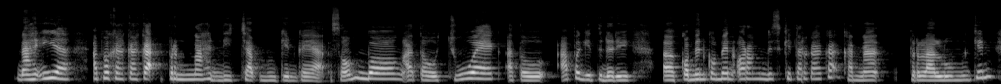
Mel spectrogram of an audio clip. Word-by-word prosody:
Nah 230 0 +3
iya. 275 -2 +4 0.2
Apakah 265 -1 0
Kakak 250 0 +3
pernah 230 -2 0 0.2
dicap 200 -1 -3
mungkin 185 0 -4
kayak 180 0 -3
sombong 255 +3 +2
atau 200 -2 -1
cuek 255 +2 +3
atau 185 -2 0
apa 225 +5 -4
gitu 215 0 -3
dari, 190 0 +2 0.3
eee, 205 0 +5
komen-komen 240 +3 +1
orang 255 0 -2
di 245 - -4
sekitar 250 0 -7
Kakak 255 0 -4
karena 195 0 -1 0.3
terlalu 190 -1 +4 0.2
mungkin, 305 +10 -2
230 Hz, 145 wpm, -22 LUFS, 195-255 Hz, 0.3 s, eee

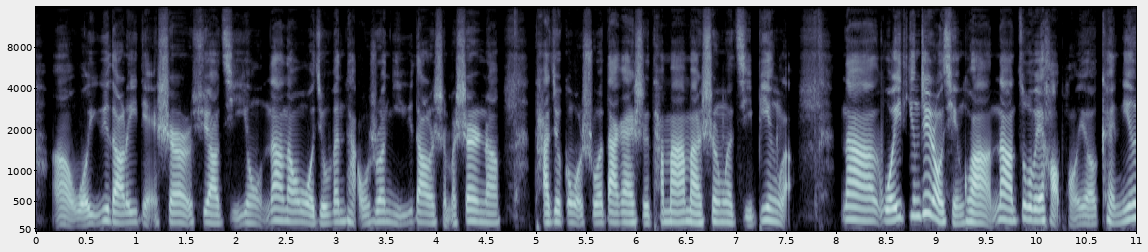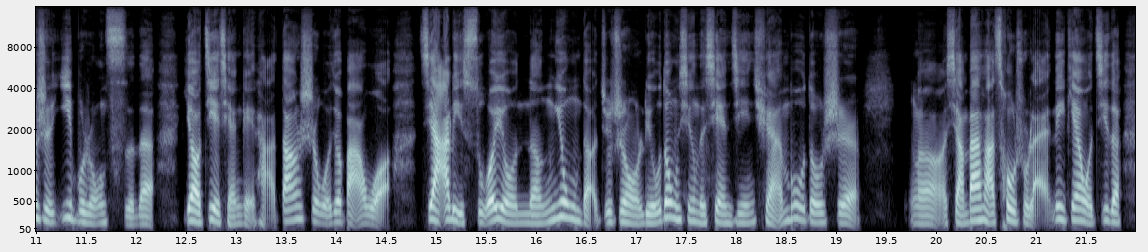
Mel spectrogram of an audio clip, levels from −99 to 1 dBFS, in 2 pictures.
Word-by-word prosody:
呃， - - -1
我 115 - -1
遇 155 +8 -5
到 155 -4 +3
了 150 - -2
一 165 - -8
点 - - -8
事 - - -1
儿 155 -1 +1
需 155 - -11
要 145 -2 +2
急 110 -7 -9
用”。 145 -3 -7
那 190 +1 +3
那 170 -2 0
我 160 -4 -1
就 140 - -2
问 165 +2 -4
他， 175 -3 -5
我 130 +2 -6
说： 170 +1 -1
“你 145 -5 -12
遇 150 +4 -13
到 160 -2 +2
了 145 - -2
什 - - -7
么 - - -7
事 165 +5 +1
儿 180 -1 +5
呢？” 150 -2 -2 0.3
他 155 - 0
就 165 - -2
跟 160 -1 -4
我 - - -2
说， 150 +1 -3
大 155 0 +3
概 155 -1 +1
是 140 -2 -4
他 165 - -5
妈 165 0 +4
妈 160 -3 +3
生 165 +1 -2
了 155 -1 -2
急 120 -5 -7
病 185 +8 -3
了。 - - -6 0.4
那 195 -3 +4
我 185 +1 +4
一 205 - +2
听 260 +3 -4
这 305 +2 +4
种 - - +6
情 140 -4 -3
况， 155 -3 +4
那 195 -2 +5
作 200 +3 0
为 185 -1 +4
好 185 - 0
朋 - - -8
友， 130 -1 -2
肯 135 - -5
定 205 +8 +1
是 180 -6 -1
义 230 +6 -3
不 170 -5 -4
容 145 -1 -3
辞 130 -6 -5
地 130 +1 -1 0.3
要 175 -4 +7
借 185 +3 +1
钱 135 -3 -4
给 - - -6
他。 - - -7
当 180 +3 +3
时 180 -5 -4
我 145 -4 -4
就 165 +2 -1
把 160 - +2
我 330 - -1 0.3
家 - - +6
里 185 -7 +1
所 155 +1 +2
有 150 -8 +2
能 145 +3 -4
用 225 -3 +1
的 - - -1
就 160 - -4
这 165 +1 -3
种 140 -4 +1
流 145 +2 0
动 235 +3 +3
性 190 -3 -4
的 145 - -2
现 140 0 -1
金 145 +1 -7
全 170 - -3
部 210 -2 -3
都 155 -4 -1
是， 150 -1 -3 0.5
呃， 135 -1 -3
想 135 - +1
办 185 +3 +7
法 - - +5
凑 - - +2
出 170 - -5
来。 - - -2
那 210 0 0
天， 190 -1 +2
我 140 - 0
记 190 +7 -6
得 160 -3 +1
160 Hz, 305 characters per minute, -23 LUFS, 145-185 Hz, 0.5 s, 要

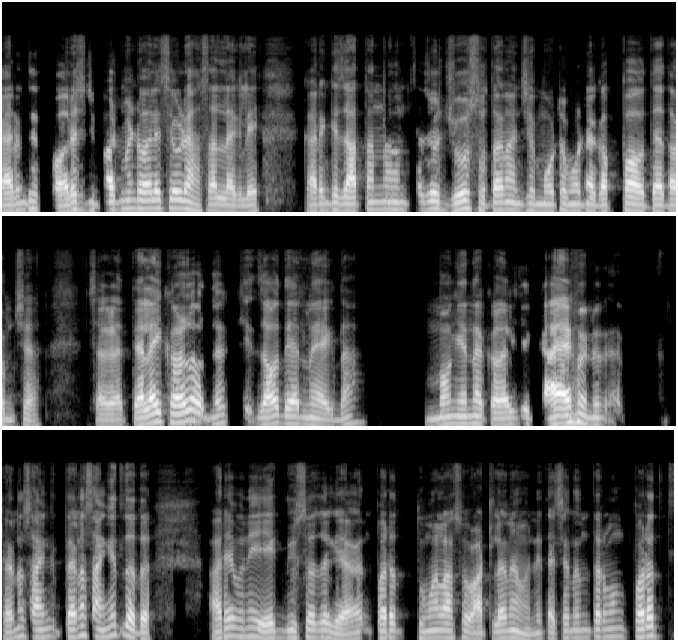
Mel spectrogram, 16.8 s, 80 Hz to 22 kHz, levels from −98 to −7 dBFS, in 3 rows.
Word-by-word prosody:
कारण 115 +4 +1
ते 145 - -3
फॉरेस्ट 120 +6 +2
डिपार्टमेंटवालेच 155 +4 +1
एवढे 160 -1 +4
हसायला 120 -2 -2
लागले. 110 0 -1 0.4
कारण, 125 +2 -2
की 135 - -2
जाताना 140 +3 +1
आमचा 140 +1 -8
जो 150 0 +2
जोश 150 +3 +1
होता 135 +1 +1
ना, 140 - -1
आमच्या 125 -2 -5
मोठ्या-मोठ्या 120 0 -2
गप्पा 110 +3 +3
होत्या 115 -1 +3
आमच्या, 105 0 -4 0.5
सगळ्या 105 0 -1
त्यालाही 150 +8 +6
कळलं 165 +4 +6
होतं, 135 +2 +1
की - - -13
जाऊ 125 +3 +4
द्या 140 -2 +2
त्यांना 125 -3 -2
एकदा. 105 +5 -6 0.7
मग 130 +2 0
यांना 135 +1 +1
कळालं, 115 0 +3
की 130 - -6
काय 140 - +6
आहे 140 - +11
म्हणून 135 -7 -1 0.6
त्यानं 120 +7 -5
सांगित 150 0 -4
त्यांना 145 +5 +1
सांगितलं 175 +1 -2
होतं, - - +1 0.6
"अरे 160 - -1
म्हणे 155 -1 -6
1 130 - -4
दिवसाचं 135 +1 -3
यान, 110 +4 -2
परत 130 +1 -1 0.2
तुम्हाला 135 +2 -1
असं 130 - -4
वाटलं 130 +1 -1
ना 135 -1 -2
म्हणे, 105 0 -8
त्याच्यानंतर 135 +2 -5
मग 155 +1 -9
परत, 155 +3 +4
135 Hz, 195 wpm, -22 LUFS, 120-145 Hz, 0.7 s, आहे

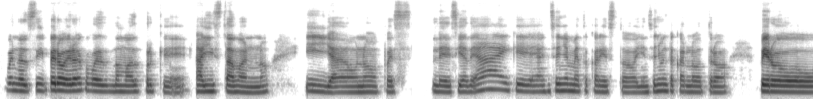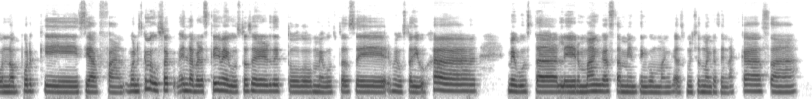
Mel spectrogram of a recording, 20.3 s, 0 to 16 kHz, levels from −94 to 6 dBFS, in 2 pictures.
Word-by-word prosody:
Bueno, 220 -3 +2
sí, 220 +1 -4
pero 230 -2 +8
era, 220 +2 +5
pues, 210 -3 +1
nomás 195 0 -2
porque 200 0 -6
ahí 200 0 +2
estaban, 185 -4 0
¿no? 185 +3 -6 0.4
Y 200 -3 -3
ya 180 0 +1
uno, 180 0 -3
pues, 185 0 -5 0.4
le 195 -2 -2
decía 185 +1 -2
de: 190 - -3
"Ay, 255 0 -1
que 205 -3 -2
enséñame 215 +2 -1
a 200 - -9
tocar 200 -1 -7
esto, 185 -2 -5
y 175 - -4
enséñame 205 +4 -2
a - - -5
tocar 195 -1 -5
lo 185 0 -2
otro", 180 -1 -4 0.4
pero 185 -2 +6
no 180 0 0
porque, 185 -3 -1
sea 185 -1 +2
fan. 180 -1 -5
Bueno, 205 0 -1
es 205 - -9
que - - -2
me 255 - +2
gusta 230 0 +1
en 215 +2 -1
la 210 - +3
verdad 195 0 0
es - - -24
que 230 +2 +3
me 215 - +5
gusta 190 +2 -1
saber 205 -1 +2
de 205 - 0
todo. 185 -2 -3
Me 185 -1 -3
gusta 180 +2 -5
hacer 185 +1 -1
me 205 - -3
gusta 185 0 -4
dibujar, 210 0 +2 0.4
me 205 -1 +4
gusta 190 -1 +3
leer 185 0 +2
mangas, 200 +1 +1
también 185 -1 -2
tengo 180 0 -3
mangas, 175 +2 -6
muchos 185 +1 -6
mangas 180 0 -4
en 175 -1 -8
la 180 - -11
casa. 200 -1 -3
195 Hz, 200 wpm, -24 LUFS, 185-205 Hz, 0.4 s, pero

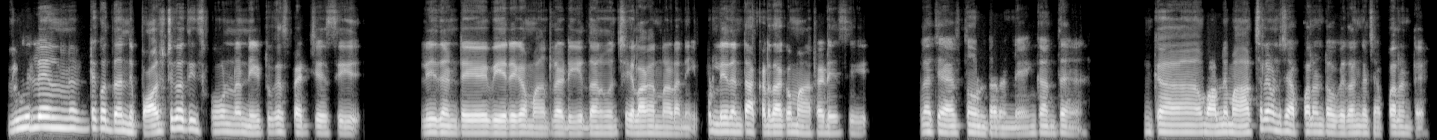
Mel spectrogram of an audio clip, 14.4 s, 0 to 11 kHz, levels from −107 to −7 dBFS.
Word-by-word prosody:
వీళ్ళేంటంటే 200 -2 +4
కొద్దిగ 170 -4 +3
దాన్ని 140 -4 0
పాజిటివ్‌గా 140 +12 +4
తీసుకోకుండా, 140 -4 -3
నెగెటివ్‌గా 125 +4 -3
స్పెడ్ 120 -1 -1
చేసి, 110 -1 -3 0.8
లేదంటే 120 -2 +2 0.3
వేరేగా 115 +1 +4
మాట్లాడి 110 0 -1 0.2
దాని 110 -1 +1
గురించి 115 +2 -7
ఇలాగన్నాడని 110 -2 0
ఇప్పుడు 155 -3 -7
లేదంటే 135 0 +2
అక్కడిదాకా 120 +1 +1
మాట్లాడేసి 110 0 -4 0.7
ఇలా 135 0 0
చేస్తూ 120 +1 0
ఉంటారండి. 105 -2 -4
ఇంకంతే 115 0 -3 0.8
ఇంకా 135 +1 +1 0.4
వాళ్ళని 130 +2 +3
మార్చలేమండి 150 +7 0
చెప్పాలంటే. 130 0 -1
ఒక 115 - -4
విధంగా 115 +1 -2
చెప్పాలంటే. 110 0 -4
120 Hz, 120 wpm, -21 LUFS, 115-135 Hz, 0.8 s, వీళ్ళేంటంటే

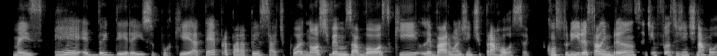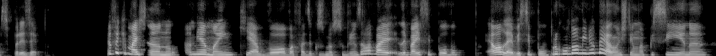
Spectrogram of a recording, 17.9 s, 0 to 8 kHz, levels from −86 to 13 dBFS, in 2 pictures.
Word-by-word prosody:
Mas 185 0 -3
é 250 +4 -2
é - - -2
doideira 200 -6 -3
isso 155 0 -4
porque, 170 0 -4
até 230 - -1
pra 290 -1 -5
parar 225 -5 -3
pra - - -25
pensar, 205 -9 -5
tipo, 155 +6 -10
nós 185 +9 +1
tivemos 225 -2 0
avós 205 +2 +2
que 240 0 -3
levaram 200 +1 +2
a 220 - -2
gente 210 +1 -7
pra 245 +2 +3
roça. - - -2 0.2
Construíram 225 +3 0
essa 265 -3 +2
lembrança 205 -2 0
de 180 0 -8
infância, 180 +1 -5
a - - -8
gente 190 +1 -6
na 210 - +5
roça, 125 - -6
por 155 - -5
exemplo. 170 +1 -3 0.8
Eu - - 0
fico - - +5
imaginando, 250 - +3
a - - -7
minha 305 0 +4
mãe, 240 0 +1
que 255 -1 -7
é 225 - +5
avó, 200 -1 +2
vai 215 0 -2
fazer 215 -2 -7
com 205 - -19
os 210 - -9
meus 200 0 -4
sobrinhos, 205 +1 -8
ela 405 +4 +1
vai 290 -6 +5
levar 245 -1 +3
esse 265 +2 -2
povo 255 -1 -3 0.3
ela 305 - +7
leva 195 -10 +6
esse 220 +6 -3
povo 225 -3 -5
para 335 - +1
o - - -3
condomínio 455 +3 +3
dela, 460 - +5
onde 225 +1 -4
tem 240 - -5
uma 220 0 -6
piscina. 240 -3 -2
225 Hz, 215 wpm, -23 LUFS, 200-255 Hz, 0.8 s, ela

